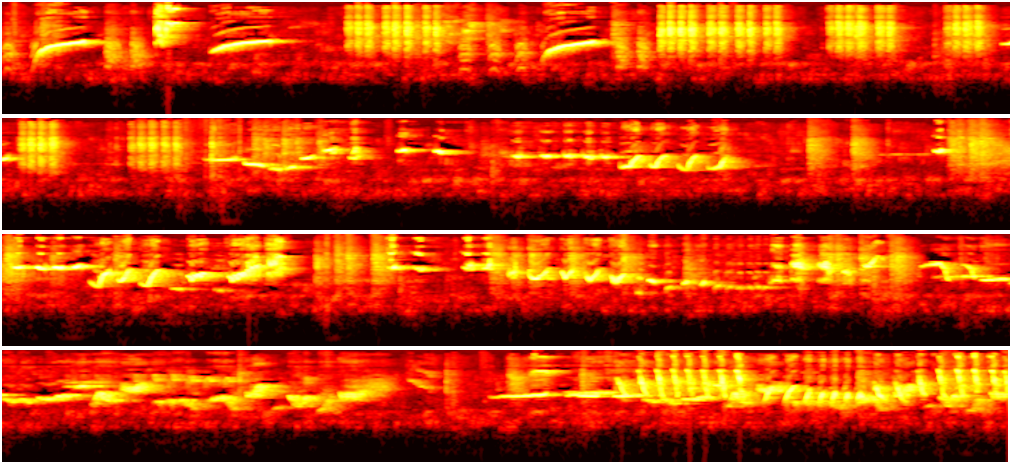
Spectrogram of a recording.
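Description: Male white-rumped shama (murai batu) singing: harsh rasping chatters mixed with short rising whistles in the first several seconds. It then moves into long, varied warbling phrases and quick trills, ending in a dense buzzy run.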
